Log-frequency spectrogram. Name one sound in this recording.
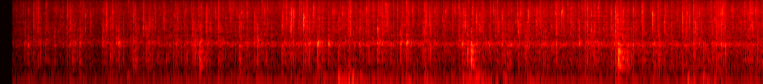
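A wooden spatula scrapes against a pan.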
